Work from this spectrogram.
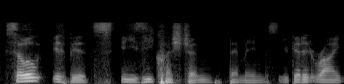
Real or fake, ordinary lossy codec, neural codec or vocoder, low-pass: fake; MP3, 32 kbps; codec, 16 kHz in and 24 kHz out, 0.6 kbps, FocalCodec, streaming, 4096 codes; 7.2 kHz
